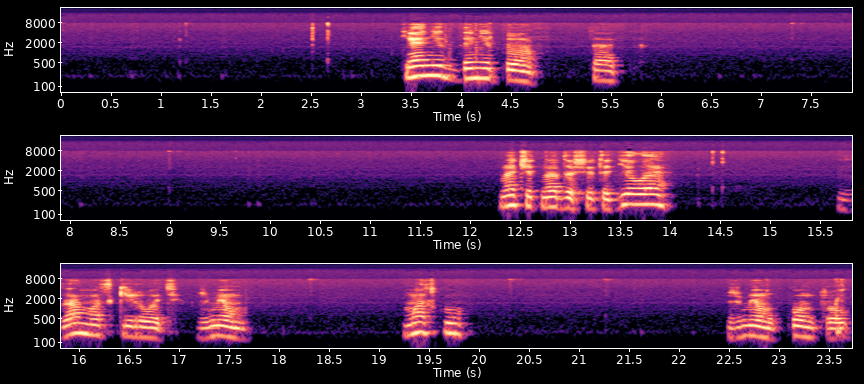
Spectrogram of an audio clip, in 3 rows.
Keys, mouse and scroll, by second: 0.0 middle click, 1.2 click, 4.8 ctrl+z, 6.2-7.2 scroll up 1, 8.8 click, 9.8 middle click, 14.1 scroll down 4, 15.0 click, 18.9 click, 20.4 click.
